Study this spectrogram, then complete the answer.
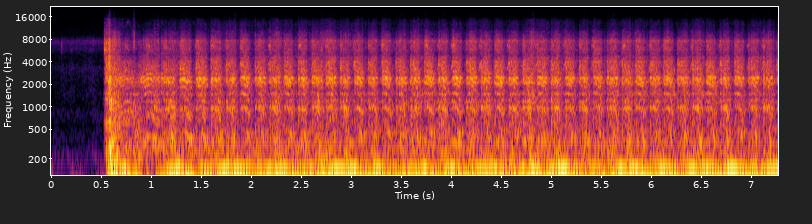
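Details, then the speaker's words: John Deere 1010 crawler dozer diesel, sitting about 12 years, fuel supply opened: steady rhythmic cranking with no catch; cranks but does not start, no fuel reaching the injector tubes, owner suspects the injection pump needs rebuilding. "let's crank it see if we get any fuel coming out here"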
